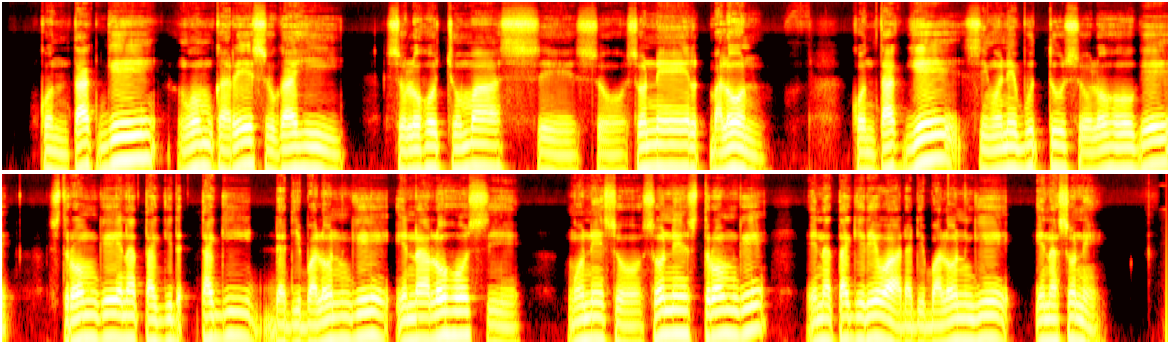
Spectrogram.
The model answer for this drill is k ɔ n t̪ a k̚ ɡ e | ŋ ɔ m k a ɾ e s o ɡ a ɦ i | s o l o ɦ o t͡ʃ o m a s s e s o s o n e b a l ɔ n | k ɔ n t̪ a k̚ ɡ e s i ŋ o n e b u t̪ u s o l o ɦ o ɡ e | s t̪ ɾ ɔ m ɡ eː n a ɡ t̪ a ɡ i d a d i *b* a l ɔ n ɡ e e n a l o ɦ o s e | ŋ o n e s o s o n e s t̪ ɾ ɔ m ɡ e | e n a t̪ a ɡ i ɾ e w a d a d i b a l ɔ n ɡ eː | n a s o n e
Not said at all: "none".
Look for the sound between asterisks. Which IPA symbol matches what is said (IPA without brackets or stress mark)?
b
